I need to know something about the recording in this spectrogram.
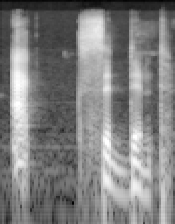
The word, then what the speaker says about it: accident: go another one success when they have two c's often often very often you're going to have a k a k for the first c and you're going to have an s for the second c see this it's just like a it's it's just like as if we had an x in there accident accident tracy did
